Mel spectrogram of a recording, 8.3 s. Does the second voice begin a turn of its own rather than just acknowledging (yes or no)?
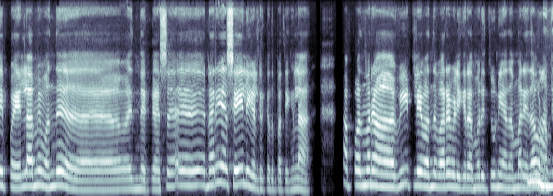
yes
